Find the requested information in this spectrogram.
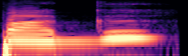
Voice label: "pag", Punjabi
